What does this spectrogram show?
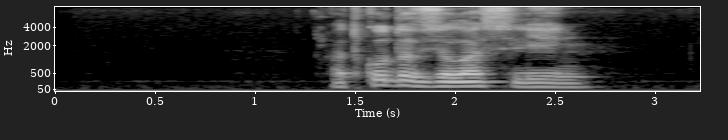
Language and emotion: Russian, neutral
